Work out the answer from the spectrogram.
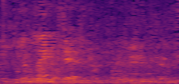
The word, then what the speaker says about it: Lincoln: There is no L. Lincoln.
